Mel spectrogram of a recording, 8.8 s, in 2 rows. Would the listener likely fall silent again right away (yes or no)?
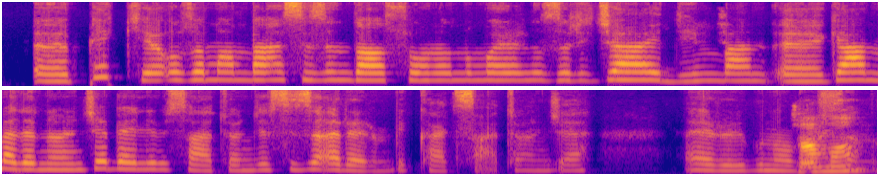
no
